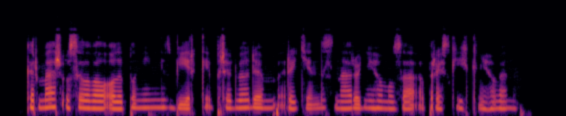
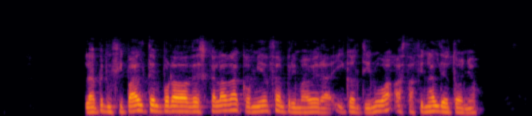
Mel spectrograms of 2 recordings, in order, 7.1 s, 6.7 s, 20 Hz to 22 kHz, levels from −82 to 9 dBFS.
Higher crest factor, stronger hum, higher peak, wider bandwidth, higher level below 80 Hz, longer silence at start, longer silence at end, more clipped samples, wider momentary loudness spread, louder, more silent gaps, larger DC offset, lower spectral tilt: about the same, 18 dB vs 16 dB; neither; second, -10 dBFS vs -2 dBFS; first, 9.2 kHz vs 6.6 kHz; about the same, -58 dBFS vs -60 dBFS; second, 0.35 s vs 1.05 s; second, 0.55 s vs 0.7 s; neither; about the same, 11 LU vs 10 LU; second, -28 LUFS vs -19 LUFS; neither; neither; second, -4.5 dB/octave vs -9 dB/octave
